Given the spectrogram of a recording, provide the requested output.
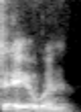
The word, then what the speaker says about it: Éowyn: Yes, it's pronounced Aowen. Aowen.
